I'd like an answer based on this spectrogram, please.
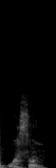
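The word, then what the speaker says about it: Poisson: paso distribución de sol esto se escribe poison y se dice wason visto porque es francés muy bien entonces para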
